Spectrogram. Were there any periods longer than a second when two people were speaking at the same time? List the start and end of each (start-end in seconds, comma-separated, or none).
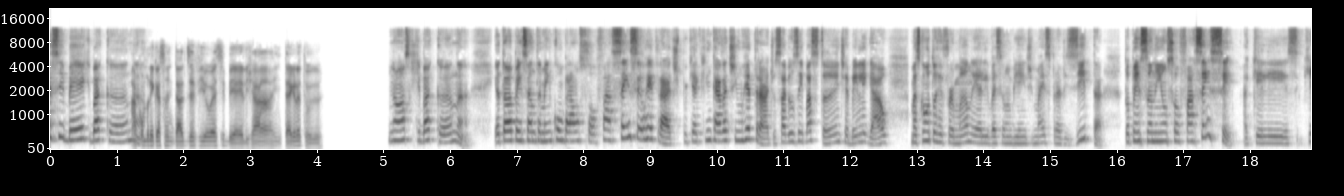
none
